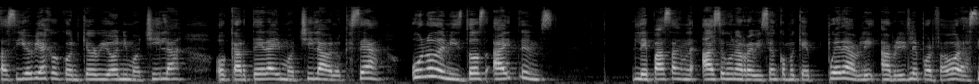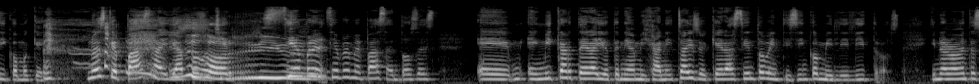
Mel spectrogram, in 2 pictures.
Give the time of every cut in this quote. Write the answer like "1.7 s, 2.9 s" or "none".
13.1 s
